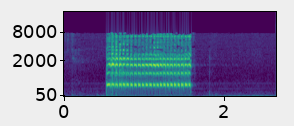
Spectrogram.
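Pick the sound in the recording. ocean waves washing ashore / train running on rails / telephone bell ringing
telephone bell ringing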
